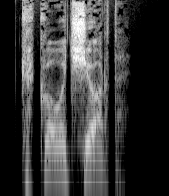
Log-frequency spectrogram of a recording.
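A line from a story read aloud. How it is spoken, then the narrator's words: Muttered to emptiness. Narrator (Russian): пробормотал я в пустоту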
